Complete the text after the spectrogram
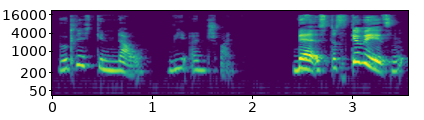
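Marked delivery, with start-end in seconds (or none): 2.4-3.5 loud, stern teacher's outburst; loud demand. A narrator's reading. Teacher demanding who squealed, loud and stern. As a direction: bark the question at the class.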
